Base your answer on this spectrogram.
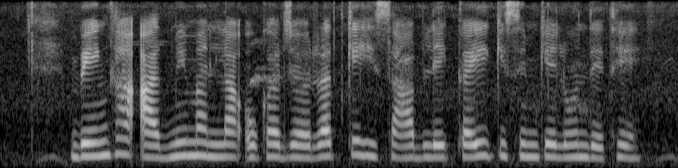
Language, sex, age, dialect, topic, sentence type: Chhattisgarhi, female, 18-24, Central, banking, statement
